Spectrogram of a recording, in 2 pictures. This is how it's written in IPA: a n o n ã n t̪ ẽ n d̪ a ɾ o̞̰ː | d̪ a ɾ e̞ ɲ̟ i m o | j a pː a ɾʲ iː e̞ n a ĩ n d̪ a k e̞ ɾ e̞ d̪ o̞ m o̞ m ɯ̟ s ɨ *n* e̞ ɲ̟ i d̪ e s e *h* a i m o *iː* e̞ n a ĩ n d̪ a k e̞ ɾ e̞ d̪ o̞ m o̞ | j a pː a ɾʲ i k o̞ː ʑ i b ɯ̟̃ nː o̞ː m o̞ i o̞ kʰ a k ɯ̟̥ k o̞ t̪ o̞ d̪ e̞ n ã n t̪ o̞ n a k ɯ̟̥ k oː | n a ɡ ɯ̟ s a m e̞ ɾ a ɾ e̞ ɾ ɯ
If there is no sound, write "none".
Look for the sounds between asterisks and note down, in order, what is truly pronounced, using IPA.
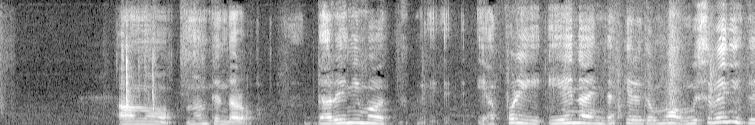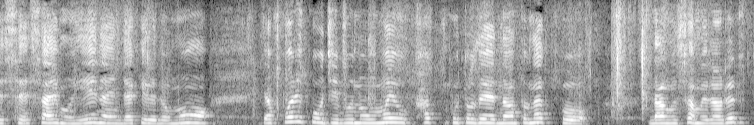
m, s, i

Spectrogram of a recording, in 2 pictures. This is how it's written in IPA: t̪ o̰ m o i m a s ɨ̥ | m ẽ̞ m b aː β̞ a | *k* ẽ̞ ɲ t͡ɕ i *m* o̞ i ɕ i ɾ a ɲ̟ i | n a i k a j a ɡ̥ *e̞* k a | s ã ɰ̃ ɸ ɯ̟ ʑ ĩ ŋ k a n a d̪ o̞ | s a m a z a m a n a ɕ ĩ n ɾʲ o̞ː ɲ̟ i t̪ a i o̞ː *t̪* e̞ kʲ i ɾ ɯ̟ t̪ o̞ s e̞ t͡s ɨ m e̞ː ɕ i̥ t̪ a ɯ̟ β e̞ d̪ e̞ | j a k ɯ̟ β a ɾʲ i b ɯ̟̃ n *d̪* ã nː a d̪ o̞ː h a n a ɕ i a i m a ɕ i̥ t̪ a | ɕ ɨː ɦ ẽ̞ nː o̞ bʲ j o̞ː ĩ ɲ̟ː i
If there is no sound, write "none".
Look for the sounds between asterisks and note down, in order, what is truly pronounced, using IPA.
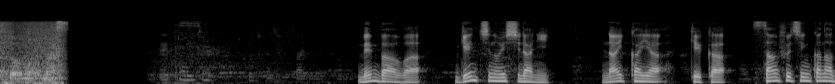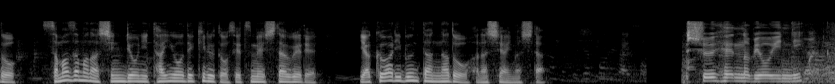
ɡ, n, e̞, d̪, t̪

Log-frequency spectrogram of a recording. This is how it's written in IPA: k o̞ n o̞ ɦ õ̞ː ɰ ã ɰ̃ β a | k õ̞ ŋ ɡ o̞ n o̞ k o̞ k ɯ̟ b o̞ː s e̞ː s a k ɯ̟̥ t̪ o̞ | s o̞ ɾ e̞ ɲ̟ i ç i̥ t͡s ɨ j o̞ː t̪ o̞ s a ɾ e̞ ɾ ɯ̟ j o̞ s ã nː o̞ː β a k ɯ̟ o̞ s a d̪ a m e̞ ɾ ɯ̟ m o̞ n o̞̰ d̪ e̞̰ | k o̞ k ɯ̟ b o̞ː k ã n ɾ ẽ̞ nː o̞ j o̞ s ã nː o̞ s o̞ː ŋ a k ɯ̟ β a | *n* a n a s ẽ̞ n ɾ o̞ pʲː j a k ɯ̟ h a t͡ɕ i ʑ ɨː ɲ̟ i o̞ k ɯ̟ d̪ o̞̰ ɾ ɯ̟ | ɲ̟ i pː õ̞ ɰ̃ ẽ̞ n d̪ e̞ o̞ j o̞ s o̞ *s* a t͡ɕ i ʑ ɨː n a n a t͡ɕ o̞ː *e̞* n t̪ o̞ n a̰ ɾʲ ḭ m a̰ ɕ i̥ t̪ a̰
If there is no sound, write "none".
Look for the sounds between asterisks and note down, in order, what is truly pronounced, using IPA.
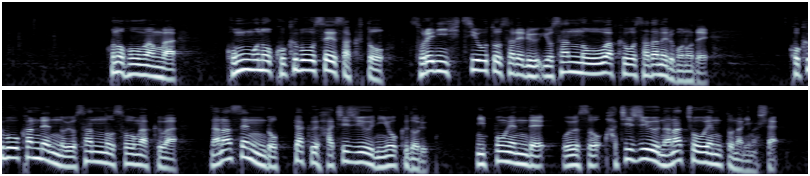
n, h, ẽ̞

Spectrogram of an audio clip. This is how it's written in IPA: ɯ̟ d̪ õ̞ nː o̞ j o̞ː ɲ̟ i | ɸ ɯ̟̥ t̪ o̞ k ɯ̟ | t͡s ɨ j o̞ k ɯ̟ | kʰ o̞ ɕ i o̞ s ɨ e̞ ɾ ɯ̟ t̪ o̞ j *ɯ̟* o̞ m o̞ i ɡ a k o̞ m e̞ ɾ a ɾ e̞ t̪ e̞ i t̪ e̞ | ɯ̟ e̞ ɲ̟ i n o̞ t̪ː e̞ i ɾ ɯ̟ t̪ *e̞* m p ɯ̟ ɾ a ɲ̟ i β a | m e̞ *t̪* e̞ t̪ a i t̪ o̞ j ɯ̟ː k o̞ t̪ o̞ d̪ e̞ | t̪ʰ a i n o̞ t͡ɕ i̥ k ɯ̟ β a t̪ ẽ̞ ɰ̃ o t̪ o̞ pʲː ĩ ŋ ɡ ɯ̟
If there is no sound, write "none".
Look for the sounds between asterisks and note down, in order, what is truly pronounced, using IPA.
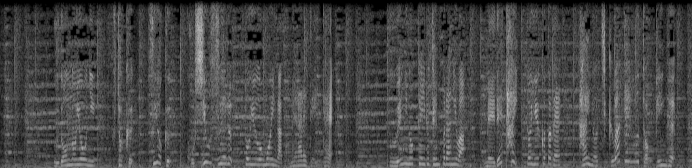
ɯ̟ː, ẽ̞, d̪

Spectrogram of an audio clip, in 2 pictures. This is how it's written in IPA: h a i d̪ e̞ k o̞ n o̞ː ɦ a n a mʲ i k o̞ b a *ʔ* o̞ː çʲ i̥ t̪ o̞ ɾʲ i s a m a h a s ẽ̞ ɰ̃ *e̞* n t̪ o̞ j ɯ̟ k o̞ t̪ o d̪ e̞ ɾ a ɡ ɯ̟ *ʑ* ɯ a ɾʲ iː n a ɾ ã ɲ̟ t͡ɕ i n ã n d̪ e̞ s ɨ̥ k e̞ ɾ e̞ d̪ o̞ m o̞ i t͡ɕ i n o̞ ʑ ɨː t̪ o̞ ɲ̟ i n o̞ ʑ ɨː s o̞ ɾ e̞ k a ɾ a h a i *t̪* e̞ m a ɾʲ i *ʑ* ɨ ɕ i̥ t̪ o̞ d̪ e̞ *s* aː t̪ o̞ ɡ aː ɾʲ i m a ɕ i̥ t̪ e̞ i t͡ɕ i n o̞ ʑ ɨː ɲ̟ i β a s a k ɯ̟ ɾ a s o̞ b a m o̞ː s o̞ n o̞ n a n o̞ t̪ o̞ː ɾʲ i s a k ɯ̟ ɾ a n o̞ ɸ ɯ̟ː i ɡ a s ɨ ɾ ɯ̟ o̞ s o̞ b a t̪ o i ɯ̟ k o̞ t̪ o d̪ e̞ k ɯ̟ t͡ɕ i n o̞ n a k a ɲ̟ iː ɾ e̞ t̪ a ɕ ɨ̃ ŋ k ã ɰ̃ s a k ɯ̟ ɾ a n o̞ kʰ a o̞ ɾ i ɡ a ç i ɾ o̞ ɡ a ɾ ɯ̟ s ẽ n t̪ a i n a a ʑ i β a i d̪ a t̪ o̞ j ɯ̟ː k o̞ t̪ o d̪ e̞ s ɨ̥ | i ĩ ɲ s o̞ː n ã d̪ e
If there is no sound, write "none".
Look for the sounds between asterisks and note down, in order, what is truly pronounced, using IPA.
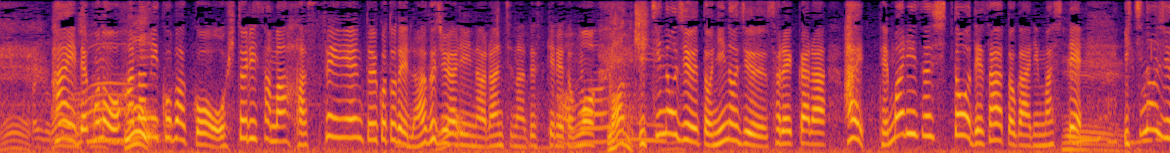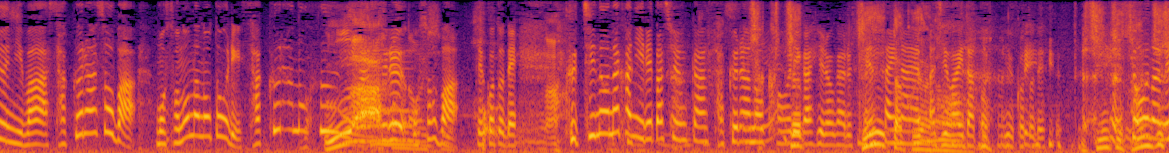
k, ẽ̞, ʑ, t̪, z, z

